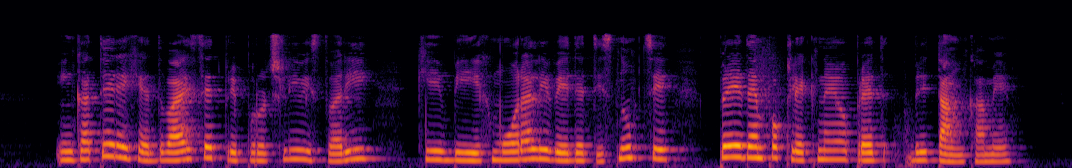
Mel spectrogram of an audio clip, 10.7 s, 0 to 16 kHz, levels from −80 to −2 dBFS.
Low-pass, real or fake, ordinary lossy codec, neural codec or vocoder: 7.2 kHz; real; none; none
